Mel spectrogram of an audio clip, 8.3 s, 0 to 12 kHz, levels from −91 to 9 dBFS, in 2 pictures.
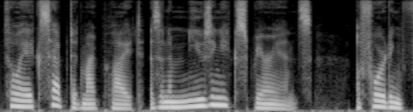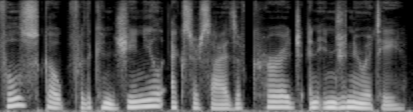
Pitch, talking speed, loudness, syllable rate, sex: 150 Hz, 145 wpm, -16 LUFS, 5.3 syllables/s, female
